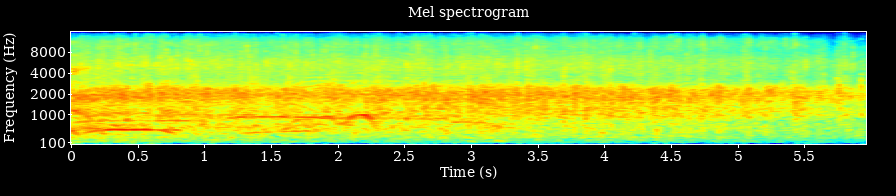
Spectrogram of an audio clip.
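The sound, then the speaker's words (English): A large church audience claps steadily for the church security team, a dense, even wash of many hands that holds for several seconds before tapering slightly at the end. “If you knew how crazy some Christians are, you'd be clapping better than that for the security team.”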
